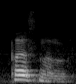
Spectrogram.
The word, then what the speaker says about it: personal: The word personal is stressed on the first syllable and personnel is stressed on the third syllable.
